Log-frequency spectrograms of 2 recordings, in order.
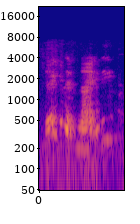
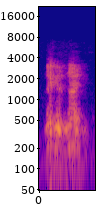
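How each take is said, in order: First: The voice rises at the end, like a question. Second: The voice falls at the end, like a statement. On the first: The speaker sounds unsure of the answer. The speaker calls it wrong. "that sounds like a question" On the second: The speaker sounds sure of the answer. The speaker calls it right.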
